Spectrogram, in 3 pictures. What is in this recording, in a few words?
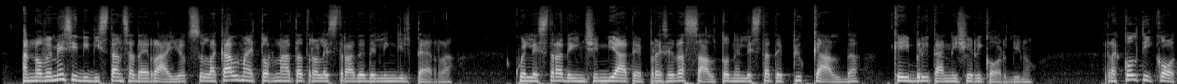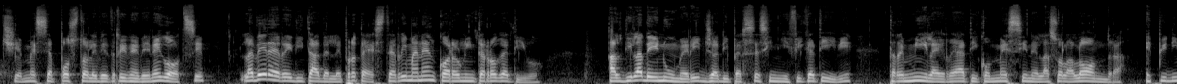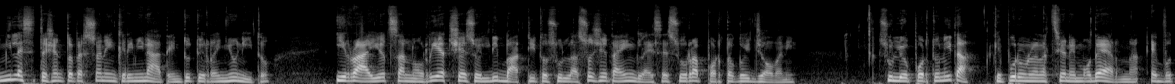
italian voiceover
